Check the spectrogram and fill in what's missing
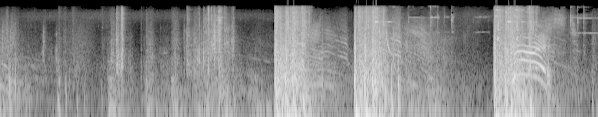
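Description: Rifle gunfire in a multiplayer video game, sharp loud bursts striking in separate blocks with short gaps, over quieter footsteps and scattered clatter.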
